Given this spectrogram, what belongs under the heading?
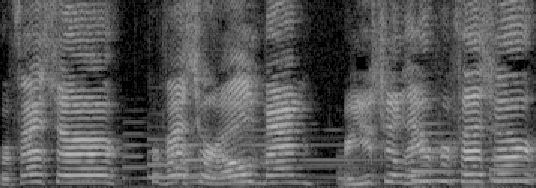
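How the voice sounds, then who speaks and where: A put-on character voice moves at a moderate pace. Music plays clearly in the background. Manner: stammering, hesitant.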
